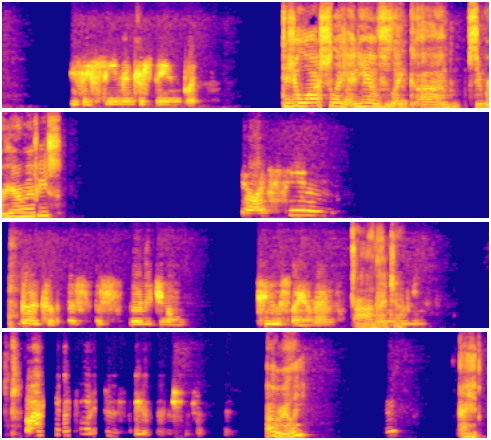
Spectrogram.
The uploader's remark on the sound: I'm sorry for the horrible audio quality today. I did not realize that my phone speaker was not facing the microphone on my laptop until I went back and listened.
